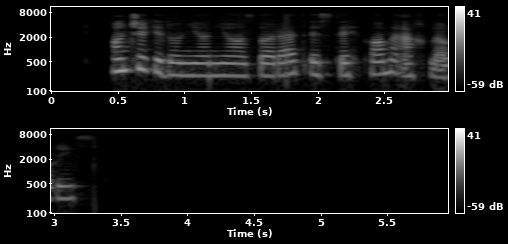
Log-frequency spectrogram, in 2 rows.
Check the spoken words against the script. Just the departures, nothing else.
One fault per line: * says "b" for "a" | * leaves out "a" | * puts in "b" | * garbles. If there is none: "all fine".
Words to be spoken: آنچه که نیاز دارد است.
* puts in "دنیا"
* puts in "استحکام اخلاقی"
